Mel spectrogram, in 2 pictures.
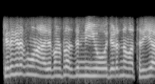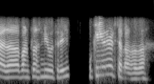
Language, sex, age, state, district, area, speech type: Dogri, male, 18-30, Jammu and Kashmir, Kathua, rural, conversation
